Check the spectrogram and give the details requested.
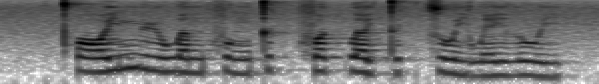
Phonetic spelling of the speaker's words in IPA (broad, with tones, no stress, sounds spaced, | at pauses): t̪ʰ ɔː˨˥ j m yː˨ w ɐ˨˥ n f ʊ˨˥ ŋ t̪ ɪ˨ k̚ f ɐ˧ k̚ l ɐ˨ j t̪ ɪ˨˥ k̚ t͡s uː˨˩ j w e˨ j l uː˨˩ j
